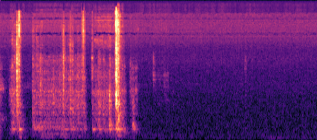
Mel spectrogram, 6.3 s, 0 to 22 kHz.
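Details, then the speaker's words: Sony DHC-ZX50 mini system, five-disc CD changer with no disc found in position three: a few seconds of whirring, clicking and clunks as it checks through the disc positions, then quiet; normal CD changer cycling. "Disc free. There's no disc. There is something full. No. It's going through kind of checking everything."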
